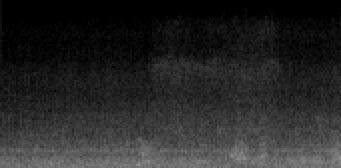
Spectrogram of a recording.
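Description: A small crowd of adults calls out farewells outdoors.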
